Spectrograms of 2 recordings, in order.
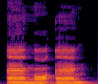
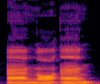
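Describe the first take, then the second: Both takes have the same delivery.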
